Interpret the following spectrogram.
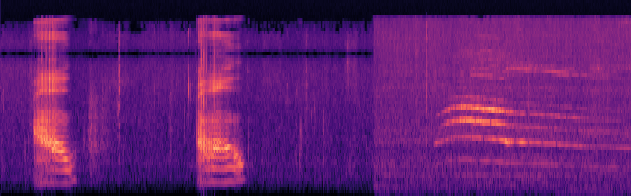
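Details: Red tomcat on Spetses, Greece, defending his territory: two short wavering meows, then a long, steady, drawn-out yowl that holds its pitch for several seconds.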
